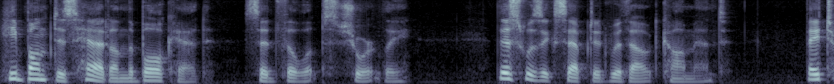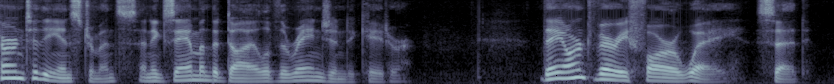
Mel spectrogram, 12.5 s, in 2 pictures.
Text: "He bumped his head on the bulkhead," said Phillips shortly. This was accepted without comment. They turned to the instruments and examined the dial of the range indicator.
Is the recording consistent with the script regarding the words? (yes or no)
no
